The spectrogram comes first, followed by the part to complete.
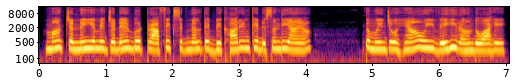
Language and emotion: Sindhi, sad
